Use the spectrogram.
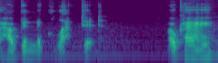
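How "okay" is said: ordinary delivery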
